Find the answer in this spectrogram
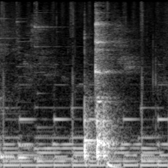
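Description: A stainless steel mixing bowl clinks and scrapes against a plastic bowl in a short clatter about a second in, as beaten egg whites are tipped out of it. Background music plays throughout.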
